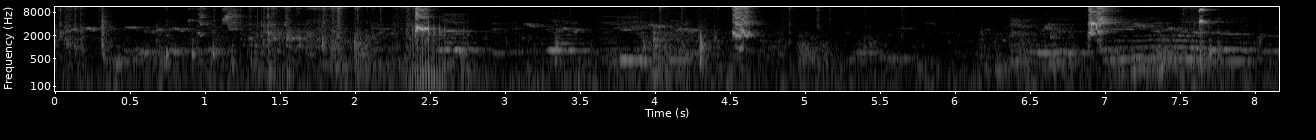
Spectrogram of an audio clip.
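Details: Lovebird chirping in the morning: sharp, harsh broadband chirps burst out about two seconds apart, with three standing out loudly against soft background twittering.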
